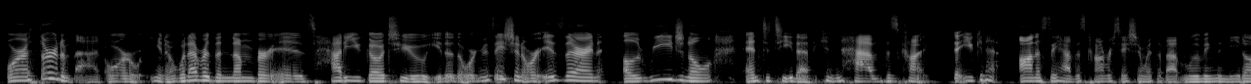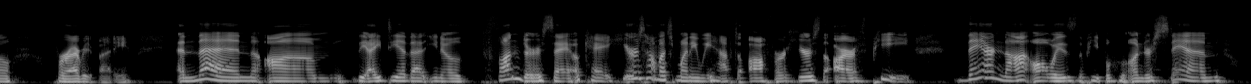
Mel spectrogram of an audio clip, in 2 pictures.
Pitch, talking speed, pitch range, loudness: 145 Hz, 185 wpm, 130-160 Hz, -29 LUFS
